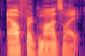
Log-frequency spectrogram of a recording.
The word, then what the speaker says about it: Maudslay: Yeah, Alfred Maudslay.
